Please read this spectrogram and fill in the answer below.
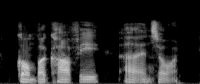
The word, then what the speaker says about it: Compa: Am I saying that right, Compa? – Yeah, it's supposed to be like compadre, but people just say compa like it's slang.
